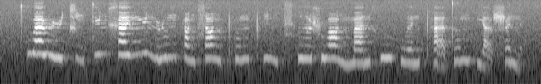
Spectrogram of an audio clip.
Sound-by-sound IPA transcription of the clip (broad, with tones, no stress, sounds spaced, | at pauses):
t̪ʰ w ä˥ ɻ ɻ̩˧˥ t͡ɕ ḭ˨˩ t̪ y˥ n x a˥ ɪ̯ m y˥˩ n ɻ ʊ˥ ŋ k ɑ˨ ŋ s ɑ˥˩ ŋ pʰ ʊ˥ ŋ pʰ i˥˩ ŋ t͡sʰ ɹ̩˥ ʂ w ɑ˥˩ ŋ m a˧˥ n x u˥ x w ə˧˥ n pʰ ä̰˨˩ t̪ ʊ˥ ŋ p j ä̰˨˩ ʂ ə˥˩ n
